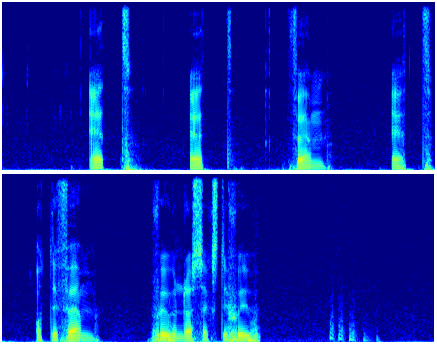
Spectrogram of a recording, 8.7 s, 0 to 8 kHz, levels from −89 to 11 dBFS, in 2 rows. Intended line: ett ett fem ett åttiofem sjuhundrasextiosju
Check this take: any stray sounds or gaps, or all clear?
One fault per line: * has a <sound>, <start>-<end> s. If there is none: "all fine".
* has a chirp, 7.6-8.0 s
